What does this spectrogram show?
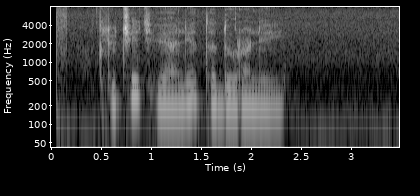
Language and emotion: Russian, neutral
